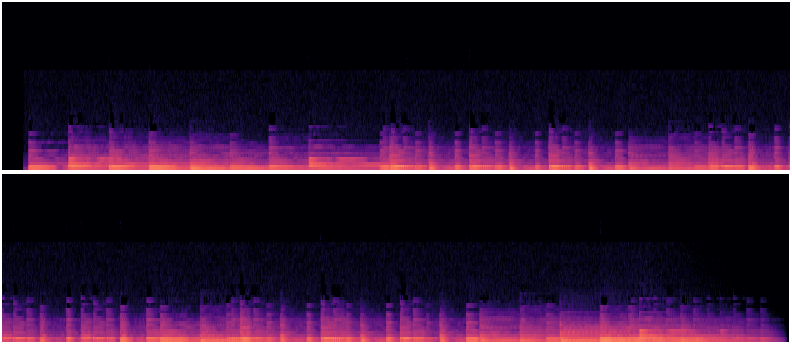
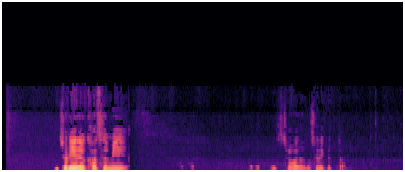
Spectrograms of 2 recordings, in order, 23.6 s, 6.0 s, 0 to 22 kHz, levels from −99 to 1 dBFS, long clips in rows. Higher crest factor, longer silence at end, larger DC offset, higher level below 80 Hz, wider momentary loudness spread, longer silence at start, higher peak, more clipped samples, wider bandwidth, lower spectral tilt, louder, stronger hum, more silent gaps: second, 16 dB vs 22 dB; second, 0.15 s vs 1.1 s; neither; second, -64 dBFS vs -52 dBFS; second, 9 LU vs 28 LU; second, 0.4 s vs 0.8 s; second, -16 dBFS vs -2 dBFS; neither; second, 5.8 kHz vs 10.5 kHz; about the same, -8.5 dB/octave vs -7.5 dB/octave; second, -33 LUFS vs -20 LUFS; neither; neither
